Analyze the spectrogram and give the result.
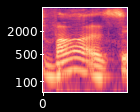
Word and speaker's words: vase: I think it's pronounced Vaz.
